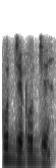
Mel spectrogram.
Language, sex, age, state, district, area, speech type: Dogri, male, 18-30, Jammu and Kashmir, Udhampur, rural, conversation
